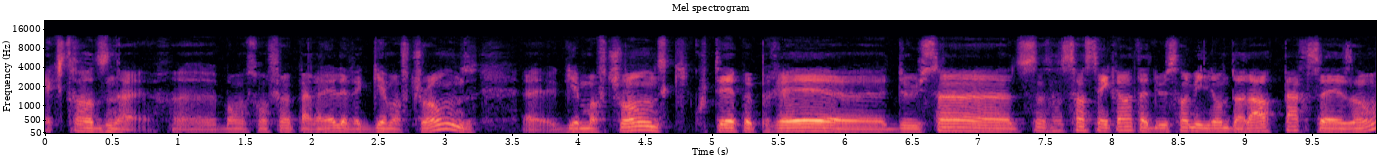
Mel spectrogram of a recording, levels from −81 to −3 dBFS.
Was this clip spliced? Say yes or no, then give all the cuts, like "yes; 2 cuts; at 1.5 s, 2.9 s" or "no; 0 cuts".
no; 0 cuts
